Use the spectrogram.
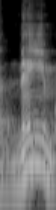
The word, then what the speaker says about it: name: name을 왜 NAM이라고 적는지 봐야 되겠죠. N 무슨 발음? 니은. A 무슨 발음? A, 에, 이. 그래서 네이. 그러면 네이가 되죠. NA까지가 네이. M 무슨 발음? 미음. E는 장식이야. 장식이니까 발음해야 하네? 안 해. 그래서 합치면 뭐예요? name 되는 거죠.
